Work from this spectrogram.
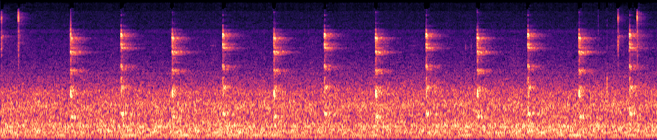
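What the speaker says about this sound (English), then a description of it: "Some sounds are soft, like tick tick of a clock, that is a soft sound." A clock ticks in a steady, even rhythm, about two ticks per second. Each tick is soft, sharp and close, over a faint background hiss, with no talking.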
